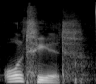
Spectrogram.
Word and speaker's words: Oldfield: Ist das eigentlich richtig ausgesprochen? Oldfield? – Ja, englischer Name, so wie der Spogress-Name eigentlich auch englisch ist. So ein okay. bisschen. – Äh, nee, aber war, war richtig ausgesprochen, genau.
